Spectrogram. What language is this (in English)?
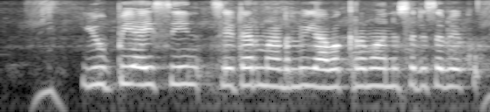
Kannada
